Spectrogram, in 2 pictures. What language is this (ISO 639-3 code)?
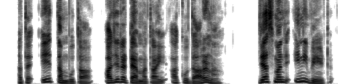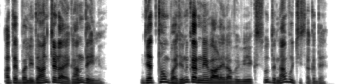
gbk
